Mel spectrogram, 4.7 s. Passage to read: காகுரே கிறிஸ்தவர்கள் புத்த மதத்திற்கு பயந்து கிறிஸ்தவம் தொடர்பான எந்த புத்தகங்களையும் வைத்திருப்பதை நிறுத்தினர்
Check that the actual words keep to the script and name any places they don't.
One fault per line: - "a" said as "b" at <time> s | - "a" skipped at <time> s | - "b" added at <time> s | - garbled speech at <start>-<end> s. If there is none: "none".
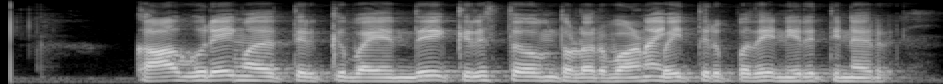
- "கிறிஸ்தவர்கள் புத்த" skipped at 1.1 s
- "எந்த புத்தகங்களையும்" skipped at 3.3 s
